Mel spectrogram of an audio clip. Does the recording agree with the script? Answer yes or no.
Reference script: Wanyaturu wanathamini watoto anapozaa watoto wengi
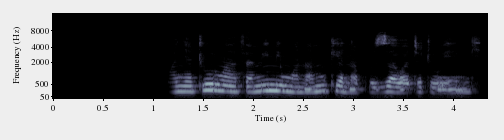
no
